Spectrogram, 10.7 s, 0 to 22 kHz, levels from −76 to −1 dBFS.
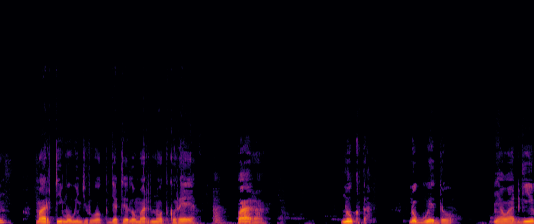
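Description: From 3.67 s to the end, an adaptive stream at a lower bitrate takes over: abruptly, with no gap, treble above 11.5 kHz vanishes and codec artefacts rise.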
